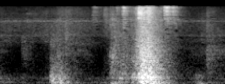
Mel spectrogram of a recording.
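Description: A soft knock, then a louder short dull thump about a second and a half in: household knocking as a door or cupboard is handled.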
